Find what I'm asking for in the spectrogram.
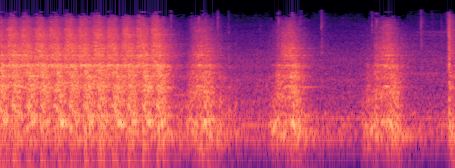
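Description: An old Oldsmobile engine cranked and coaxed to start on a weak battery, a long grinding crank followed by three separate surging bursts of revving with pauses between, loud and close, with no talk.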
